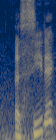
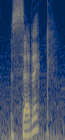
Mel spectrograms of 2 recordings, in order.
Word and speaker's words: ascetic: personally not too lavish he did seem very acidic it's a c dick right that's how you pronounce that ascetic you're right he's very ascetic okay he's reasonably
